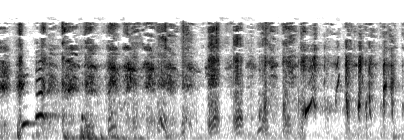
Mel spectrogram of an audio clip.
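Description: A person laughing in a run of short, quick bursts, loudest in the first couple of seconds.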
